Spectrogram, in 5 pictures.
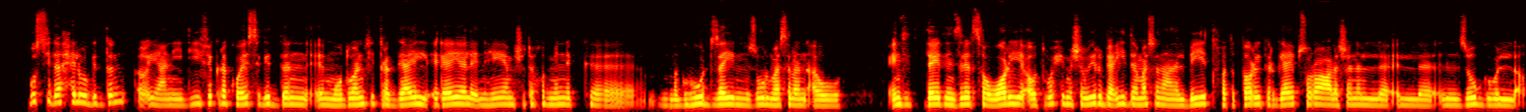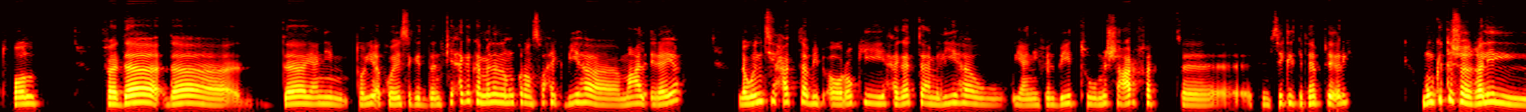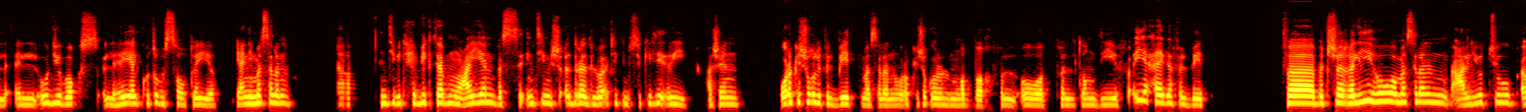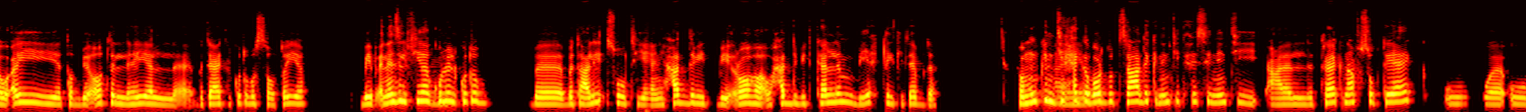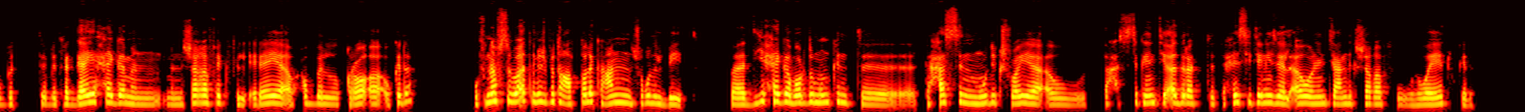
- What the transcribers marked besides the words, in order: in English: "الaudio book"; in English: "الtrack"; in English: "مودِك"
- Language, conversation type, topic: Arabic, advice, ازاي أرجّع طاقتي للهوايات ولحياتي الاجتماعية؟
